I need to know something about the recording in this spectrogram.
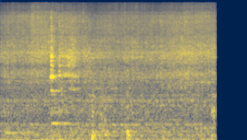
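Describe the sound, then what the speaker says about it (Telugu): Biryani ingredients, onions with cloves and cardamom, frying in a pan until golden brown, giving a steady close sizzle with light stirring scrapes, then a brief cutoff near the end. "సో ఇది గోల్డెన్ బ్రౌన్ వచ్చే వరకు మేము ఫ్రై చేస్తూ ఉండాలి"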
